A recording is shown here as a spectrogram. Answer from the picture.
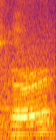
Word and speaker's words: Gerd: Hello, my name is Gerd. That's G-E-R-D, rhymes with bird. I always do that because Anglos have trouble with that name.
